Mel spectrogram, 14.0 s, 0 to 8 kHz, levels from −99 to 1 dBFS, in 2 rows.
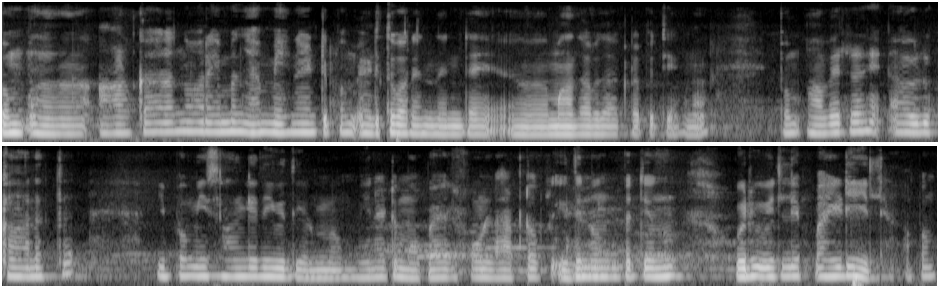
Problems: none marked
